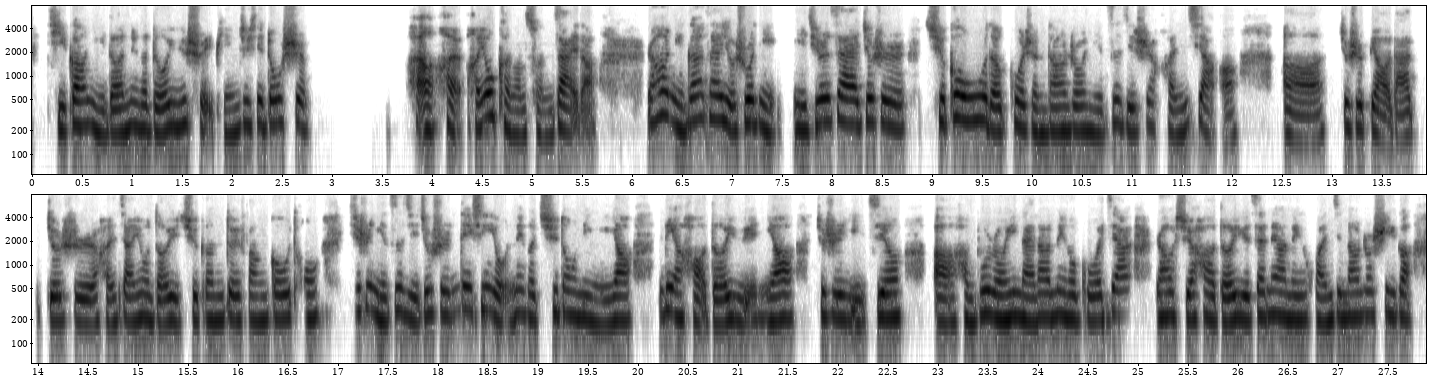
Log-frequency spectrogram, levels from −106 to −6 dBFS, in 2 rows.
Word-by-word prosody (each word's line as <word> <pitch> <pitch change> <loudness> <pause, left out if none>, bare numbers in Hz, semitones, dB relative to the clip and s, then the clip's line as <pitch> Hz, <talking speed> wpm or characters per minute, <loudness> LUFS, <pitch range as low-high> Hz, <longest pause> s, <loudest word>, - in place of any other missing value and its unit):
提 205 - -1
高 240 +2 +4
你 210 -6 -1
的 190 +1 +1
那 225 +2 0
个 215 -1 0
德 195 +1 +2
语 225 +2 +1
水 - - -1
平， 185 +2 -5
这 240 +3 -2
些 240 +1 0
都 245 +2 +2
是， 250 - +2 1.1
很 - - +4
很 - - +1
很 - - 0
有 305 +1 +6
可 225 -7 -1
能 180 -1 -5
存 180 -2 -8
在 215 -2 +3
的。 - - -2 0.5
然 260 - -1
后 320 - +4
你 235 -7 0
刚 275 +4 +1
才 285 -1 +1
有 230 -6 +3
说 250 +4 +5
你 220 -5 -2 0.2
你 210 -1 0
其 235 +5 0
实 260 +1 +5
在 255 -3 +5
就 260 +2 +3
是 230 -4 +1 0.2
去 260 - +1
购 285 +2 +6
物 270 0 +4
的 200 -5 +4
过 235 +2 0
程 200 -3 -2
当 200 +1 -1
中， 205 0 -1
你 185 -2 -4
自 245 +5 -5
己 200 -3 0
是 235 +5 -4 0.2
很 190 +3 -5
想， - - -2 0.7
呃， 160 -1 -1
就 230 - 0
是 215 -1 +1
表 200 -7 0
达 165 +2 -2 0.3
就 195 0 +1
是 185 -2 -1
很 185 -1 -4
想 195 -2 -1
用 205 -1 -1
德 185 0 0
语 195 -1 +2
去 200 +1 -1
跟 200 0 -2
对 200 -2 +1
方 200 -1 -3
沟 210 0 +1
通， 210 -1 -4 0.3
其 250 - -10
实 275 - -2
你 205 -6 0
自 255 +5 -3
己 205 -5 -1
就 230 +5 -2
是 235 -2 -2
内 270 -1 +2
心 260 +1 -3
有 200 -6 0
那 235 +2 -4
个 210 -2 -2
驱 245 - -3
动 235 -2 -2
力， 210 - 0
你 180 -1 -4
要 200 0 +2 0.3
练 235 -2 +2
好 190 -4 -1
德 180 +1 0
语， 195 -1 0
你 195 - -2
要 210 +2 +4 0.2
就 225 - -2
是 215 -1 +1
已 190 -3 -2
经， 220 0 +3 0.4
呃， 185 0 +2
很 200 -3 -2
不 230 +4 +2
容 210 -3 +4
易 220 +1 +2
来 195 -2 +2
到 215 +1 0
那 225 +1 0
个 210 -1 +2
国 200 0 -2
家， 235 +3 -1 0.3
然 220 0 +1
后 225 - 0
学 210 -1 0
好 210 0 -1
德 195 0 +3
语， 205 -1 +3
在 225 +2 -1
那 235 +1 -1
样 220 -2 +1
的 205 - +1
一 - - +1
个 205 - -4
环 195 -1 -1
境 215 0 -1
当 215 +1 -1
中 230 0 -5
是 240 - +2
一 225 - -1
个， 215 -2 0
210 Hz, 270 characters per minute, -20 LUFS, 195-235 Hz, 1.1 s, 有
